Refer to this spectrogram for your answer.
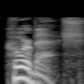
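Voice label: "kourbash", British English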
